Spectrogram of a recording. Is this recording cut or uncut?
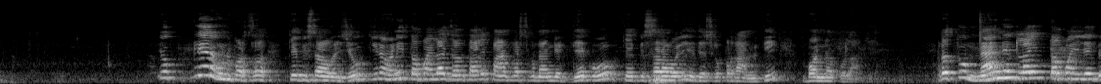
uncut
